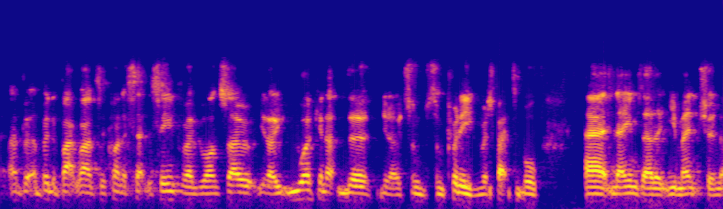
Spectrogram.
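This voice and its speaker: A man hosting a webinar over a video call, talking in a halting way with many fillers and restarts. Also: fairly low pitch, a bit bright, dull audio. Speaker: webinar host.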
